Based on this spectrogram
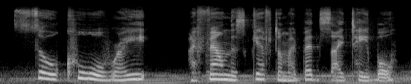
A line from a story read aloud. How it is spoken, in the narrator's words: he exclaimed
